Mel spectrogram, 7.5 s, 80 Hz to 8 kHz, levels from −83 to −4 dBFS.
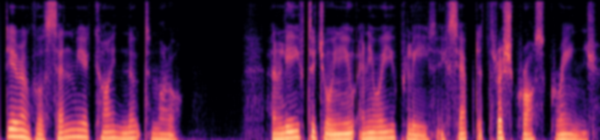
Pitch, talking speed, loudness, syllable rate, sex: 115 Hz, 170 wpm, -19 LUFS, 4.9 syllables/s, male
